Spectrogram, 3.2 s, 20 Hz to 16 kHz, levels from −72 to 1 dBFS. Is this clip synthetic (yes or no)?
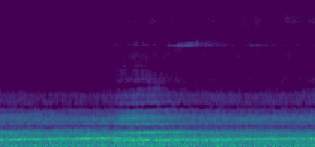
yes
